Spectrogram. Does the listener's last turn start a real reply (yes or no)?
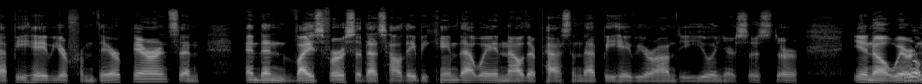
no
